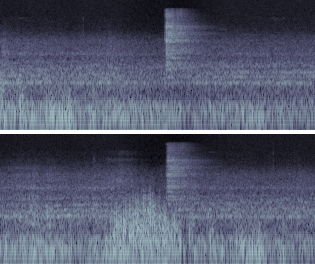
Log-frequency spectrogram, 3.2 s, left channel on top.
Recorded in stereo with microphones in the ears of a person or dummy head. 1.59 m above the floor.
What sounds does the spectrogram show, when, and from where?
1.6 s a camera shutter: 70° left (ahead or behind), 2 m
